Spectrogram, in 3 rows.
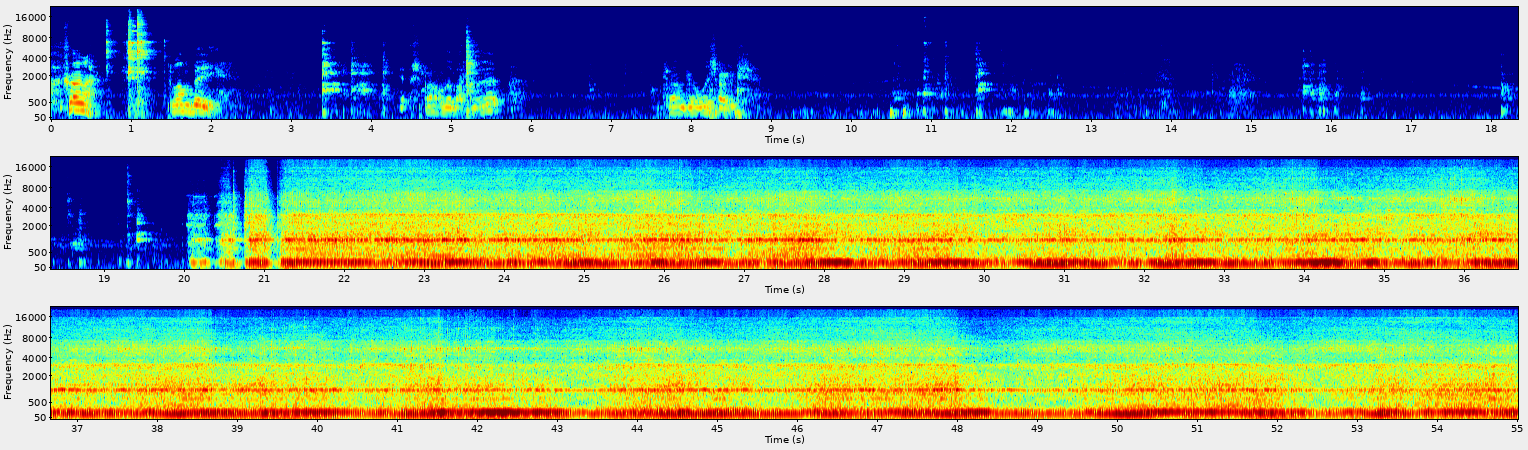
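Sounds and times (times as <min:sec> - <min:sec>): power drill drilling: 0:20.0 - 0:55.0.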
